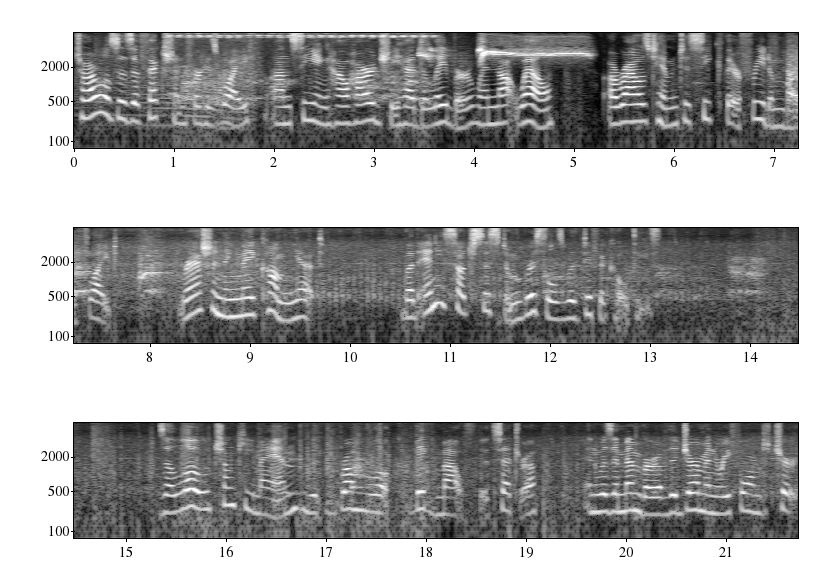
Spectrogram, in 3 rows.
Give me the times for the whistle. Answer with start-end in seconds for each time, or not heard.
3.4-5.2.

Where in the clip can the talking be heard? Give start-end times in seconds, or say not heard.
0.0-13.1, 15.3-21.6.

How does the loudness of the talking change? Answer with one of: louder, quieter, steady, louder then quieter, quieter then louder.
steady.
